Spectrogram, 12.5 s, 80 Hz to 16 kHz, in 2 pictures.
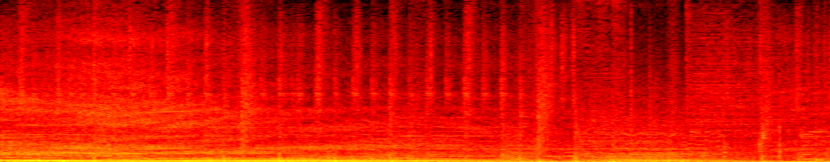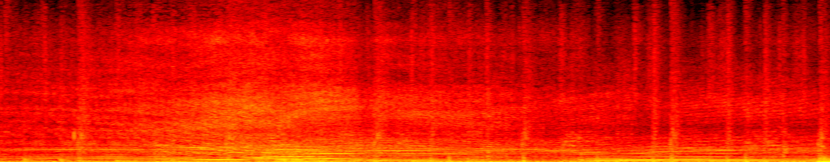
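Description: A Turbo Timber Evolution electric RC plane flies 3D stunts, its motor and propeller giving a loud, continuous whine that rises and falls in pitch as the throttle and distance change.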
